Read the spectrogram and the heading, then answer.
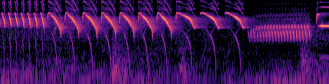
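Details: Kenari singing gacor-style, suitable for masteran training: a quick stuttering trill, then about ten clear descending whistled swoops at a steady pace, ending in a sustained buzzy, nasal roll and a final bright note.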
